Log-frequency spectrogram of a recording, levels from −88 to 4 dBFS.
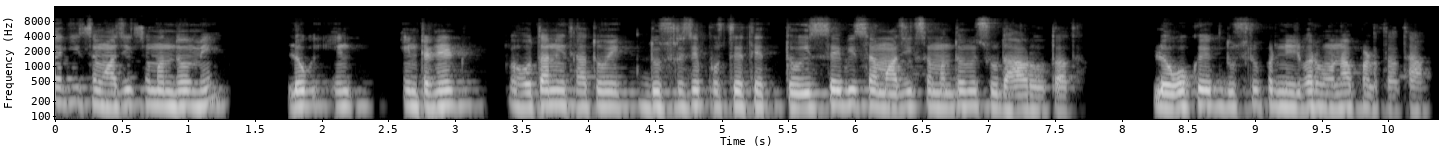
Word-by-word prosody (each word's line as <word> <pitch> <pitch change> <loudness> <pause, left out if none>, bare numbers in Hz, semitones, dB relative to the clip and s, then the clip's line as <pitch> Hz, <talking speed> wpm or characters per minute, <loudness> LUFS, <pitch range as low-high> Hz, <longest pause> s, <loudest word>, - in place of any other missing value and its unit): था 190 - +2
कि 185 0 -9
सामाजिक 165 -1 0
संबंधों 160 -1 +3
में 160 +1 -1 0.5
लोग 160 +1 +3
इं 160 -1 -3 0.4
इंटरनेट 160 +1 +2 0.2
होता 150 +2 +3
नहीं 165 0 +3
था, 155 - 0
तो 155 0 0
एक-दूसरे 150 0 -1
से 165 - +1
पूछते 155 0 0
थे, 150 - +2
तो 150 -1 -1
इससे 145 +3 +3
भी 170 - +2
सामाजिक 155 -2 0
संबंधों 150 0 -1
में 160 - +1
सुधार 135 -4 0
होता 125 -1 -3
था। - - -19 0.5
लोगों 150 +1 +6
को 170 - +6
एक-दूसरे 160 0 -1
पर 165 - -2
निर्भर 155 0 +1
होना 145 +1 0
पड़ता 125 -2 -6
था, 125 0 -6
155 Hz, 190 wpm, -23 LUFS, 145-160 Hz, 0.5 s, लोगों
